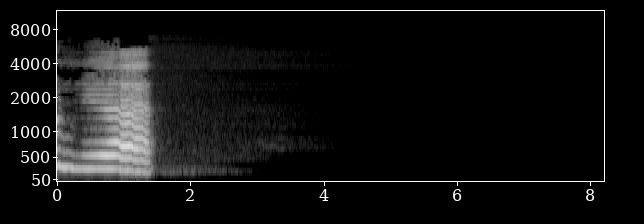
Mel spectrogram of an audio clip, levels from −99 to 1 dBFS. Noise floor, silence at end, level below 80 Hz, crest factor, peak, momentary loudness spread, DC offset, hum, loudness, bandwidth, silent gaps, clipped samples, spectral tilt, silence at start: under -90 dBFS; 6.8 s; under -90 dBFS; 22 dB; -6 dBFS; 13 LU; under 0.1%; none; -20 LUFS; 6.4 kHz; none; under 0.1%; -5.5 dB/octave; 0 s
